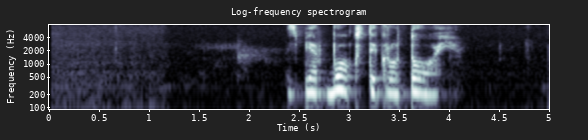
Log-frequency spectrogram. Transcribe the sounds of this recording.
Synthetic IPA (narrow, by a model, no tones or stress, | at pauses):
zʲbʲɛrbɔkst̪ɨkɾut̪ɔj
